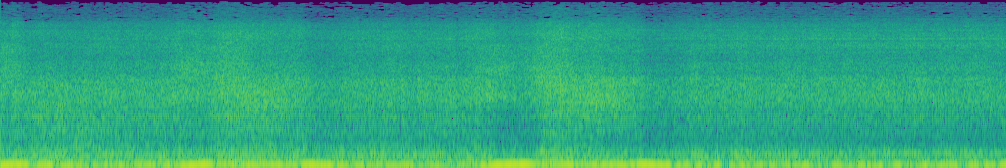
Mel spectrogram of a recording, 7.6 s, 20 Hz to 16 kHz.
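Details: Dodge Ramcharger V8 after replacing pushrods, rockers and rocker shaft to cure a tick: smooth, steady burble that swells cleanly on two blips and settles back with no tick; engine noise problem solved.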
